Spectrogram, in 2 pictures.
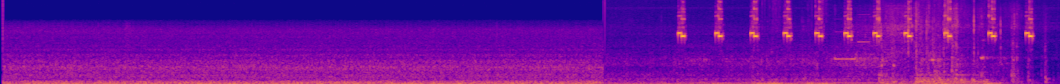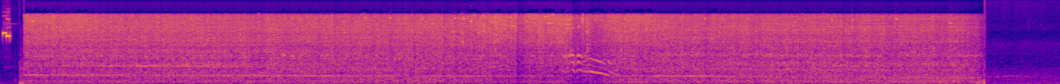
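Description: Car interior and road noise picked up by dashcams on moving cars, changing with each cut. In the middle a quick run of short high beeps, about two or three a second, comes with a loud low rumble.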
